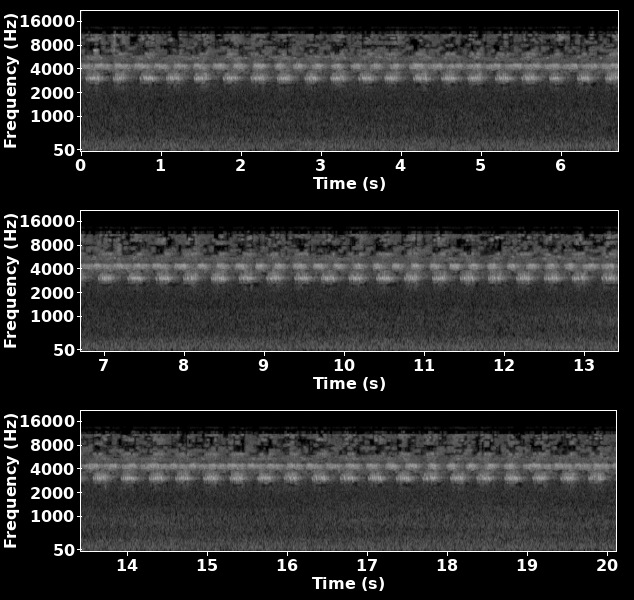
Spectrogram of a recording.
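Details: Evening crickets sing a long unbroken series of shrill, evenly spaced chirps at nearly three per second, two stacked tones clearly visible, with a constant muffled low rumble beneath throughout.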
